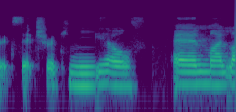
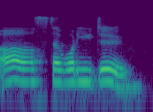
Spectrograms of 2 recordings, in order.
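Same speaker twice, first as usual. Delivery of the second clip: mock condescending, patronising, talking-down tone; 3 semitones higher than usual. Retelling what a hospital doctor said to them: mimicking a patronising tone. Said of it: "in this tone that's already patronising".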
